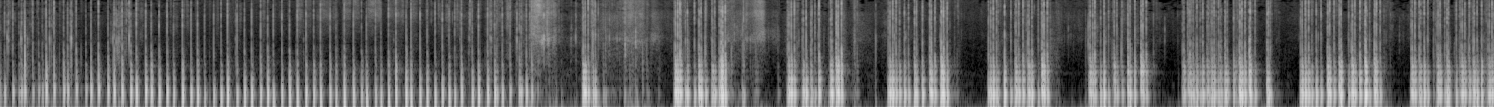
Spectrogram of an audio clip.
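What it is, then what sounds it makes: Hardcover book. Fingertips and short nails tap and scratch the back cover of a large, solid green cloth-and-paper hardcover book. A steady stream of rapid, dull, low thuds runs for about five seconds, then breaks into short bursts of quick tapping and scratching separated by brief silences. Each tap dies away almost instantly, with no ring.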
